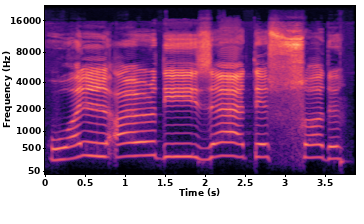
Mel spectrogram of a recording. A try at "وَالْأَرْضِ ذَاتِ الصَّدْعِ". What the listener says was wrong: دعات کو نہیں کھینچیں گے.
